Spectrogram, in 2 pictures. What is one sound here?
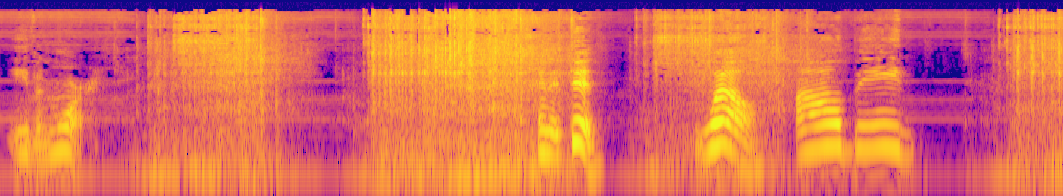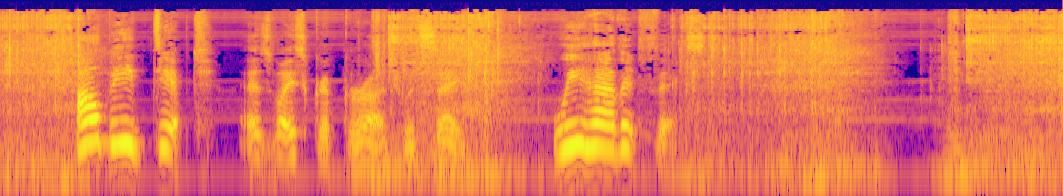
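Metal wheels roll back and forth along a toy train track.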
